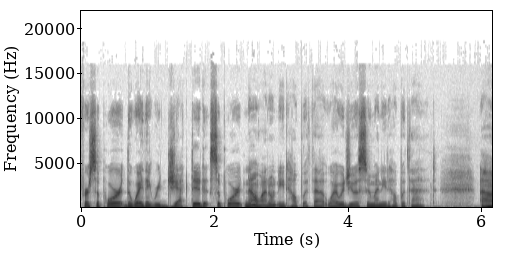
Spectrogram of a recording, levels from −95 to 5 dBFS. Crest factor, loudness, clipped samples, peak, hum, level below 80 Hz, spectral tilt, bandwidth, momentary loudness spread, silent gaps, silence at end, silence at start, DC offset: 16 dB; -22 LUFS; under 0.1%; -6 dBFS; none; -44 dBFS; -4.5 dB/octave; 15 kHz; 11 LU; none; 0 s; 0 s; under 0.1%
